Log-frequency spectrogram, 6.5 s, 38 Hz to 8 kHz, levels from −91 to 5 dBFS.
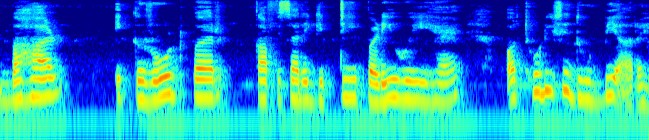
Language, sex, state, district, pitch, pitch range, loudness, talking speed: Hindi, female, Jharkhand, Sahebganj, 185 Hz, 175-195 Hz, -28 LUFS, 165 wpm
